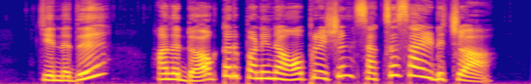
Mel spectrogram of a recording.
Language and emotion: Tamil, surprised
